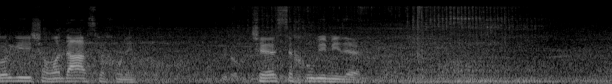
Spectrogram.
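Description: A motor scooter passes close by.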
